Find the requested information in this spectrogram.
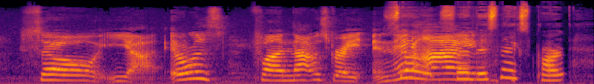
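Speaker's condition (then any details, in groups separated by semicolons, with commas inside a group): Cerebral palsy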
